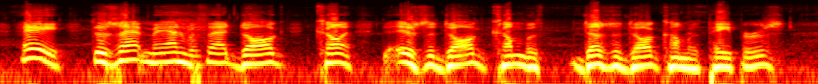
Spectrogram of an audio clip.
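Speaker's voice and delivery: ordinary talk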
